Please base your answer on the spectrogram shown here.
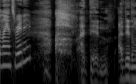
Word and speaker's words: Reddick: I think we're mispronouncing his name. It's Reddick. Let's put some respect on it. Lance Reddick.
